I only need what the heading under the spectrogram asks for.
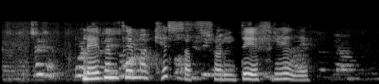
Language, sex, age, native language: Icelandic, female, 11, Icelandic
